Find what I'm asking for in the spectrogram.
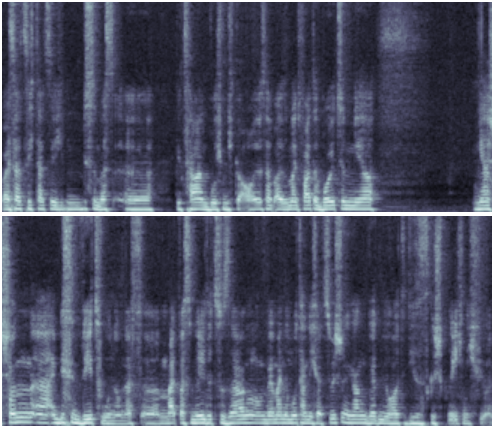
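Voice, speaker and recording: Somewhat breathy and medium in pitch, this man's voice moves at a fairly quick pace with monotone, flat intonation. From Dortmund, western Germany. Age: 30s. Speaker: MS patient and advocate. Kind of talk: interview.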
